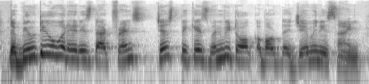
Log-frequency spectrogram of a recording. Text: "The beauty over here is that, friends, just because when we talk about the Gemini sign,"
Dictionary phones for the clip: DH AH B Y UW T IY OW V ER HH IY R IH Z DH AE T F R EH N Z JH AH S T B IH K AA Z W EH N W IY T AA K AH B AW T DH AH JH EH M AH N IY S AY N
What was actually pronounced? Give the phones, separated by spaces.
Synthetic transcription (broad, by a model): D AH B Y UW T IY OW V ER HH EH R IH Z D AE T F R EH N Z JH AH S T B IH K AA Z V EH N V IY T AA K AH B AW T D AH JH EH M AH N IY S AY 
